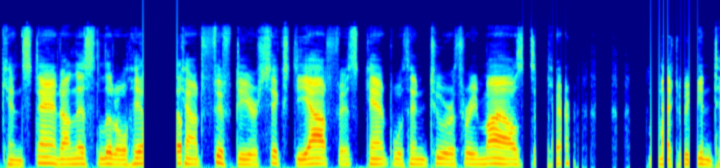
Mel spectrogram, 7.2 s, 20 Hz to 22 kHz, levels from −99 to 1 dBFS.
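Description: A digital broadcast dropout occurs twice, as the receiver loses frames and mutes: a single gap from 1.43 to 1.82 s, then scattered short holes from 5.23 to 7.03 s, the longest about 0.17 s.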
